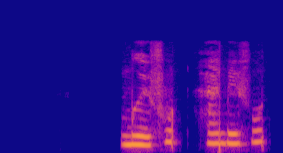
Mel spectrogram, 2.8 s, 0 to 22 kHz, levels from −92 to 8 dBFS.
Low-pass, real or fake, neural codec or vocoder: 7.2 kHz; fake; vocoder, 24 kHz, 100 mel bands, Vocos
